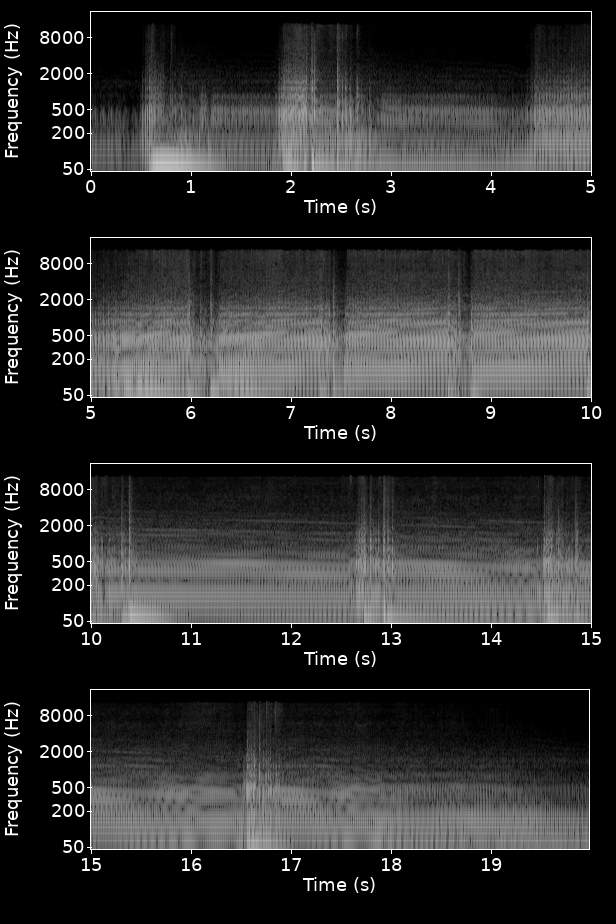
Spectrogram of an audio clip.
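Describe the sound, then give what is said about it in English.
A twin-cylinder motorcycle with an aftermarket Akrapovic exhaust barks through a few sharp blips, then idles and revs repeatedly, its deep engine note rising and falling, punctuated by loud pops and crackles. “It's a twin. Okay, it's a twin. There's a pops and crackers. Sounds quite high performance, but... Yeah, so it's aftermarket exhaust. Aftermarket exhaust, Akrapovic again.”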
